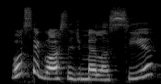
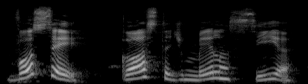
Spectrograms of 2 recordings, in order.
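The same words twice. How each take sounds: First: "Você gosta de melancia?" with a clear rise at the end; rising question tune. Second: Slow, careful read of "Você gosta de melancia?" as a question; teacher shows the question intonation on "Você gosta de melancia?"; questioning tune. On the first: Teacher demonstrating the question intonation to students. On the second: Teacher showing the class the question tone. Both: Shown as a demonstration. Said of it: "pela entonação da frase".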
